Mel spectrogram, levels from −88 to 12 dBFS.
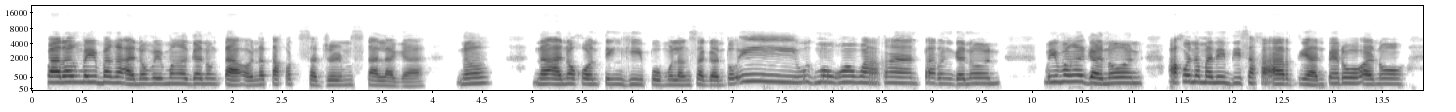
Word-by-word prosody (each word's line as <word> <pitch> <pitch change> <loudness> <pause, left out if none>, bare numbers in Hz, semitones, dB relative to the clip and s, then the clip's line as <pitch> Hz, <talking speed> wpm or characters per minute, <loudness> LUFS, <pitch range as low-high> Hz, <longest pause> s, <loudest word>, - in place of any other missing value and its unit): Parang 285 +1 +8
may 290 0 +4
mga 275 -1 +2 0.2
ano, 225 +1 -2
may 230 - -1
mga 230 0 -2
ganung 225 0 -7
tao 185 -2 +5
na 205 - -1
takot 215 +1 -5
sa 185 -2 -5
germs 190 0 -7
talaga, 160 -4 -2 0.3
'no, 240 +3 -2 0.5
na 225 -1 +6
ano, 225 +1 -1
konting 215 -1 -4
hipo 205 -1 -7
mo 195 - -6
lang 190 -1 -2
sa 200 +1 -2
ganito, 185 +4 -2
"Eh, 315 -2 -3
'wag 285 -1 -11
mo 290 0 -2
akong 275 +1 -2
hawakan," 260 -1 -1
parang 235 -2 -5
gano'n, 240 +2 -3 0.4
may 285 0 -1
mga 310 +1 +1
gano'n. 250 +1 +2 0.2
Ako 310 +4 +2
naman, 280 -2 +1
hindi 255 -2 -3
sa 250 +1 -3
kaartehan 215 -4 +3
pero 245 0 +1
ano, 220 0 0
230 Hz, 170 wpm, -24 LUFS, 215-265 Hz, 0.5 s, Parang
